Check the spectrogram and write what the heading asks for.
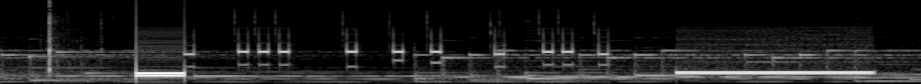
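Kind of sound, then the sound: signal or alarm, telephone dialing tones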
